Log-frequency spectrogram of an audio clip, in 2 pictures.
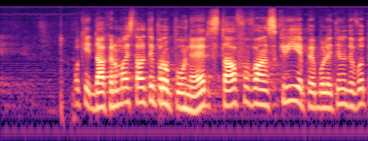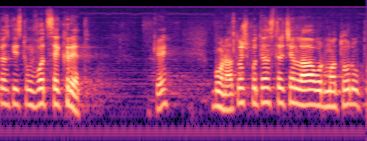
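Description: A man talks loudly through a microphone in an echoing hall.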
